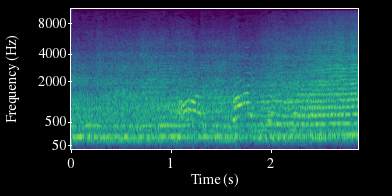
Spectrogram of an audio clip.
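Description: Tyres squeal briefly as the cars take a bend.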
